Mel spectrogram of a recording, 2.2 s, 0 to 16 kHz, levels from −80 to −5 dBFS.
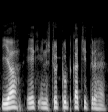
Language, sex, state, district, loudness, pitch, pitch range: Hindi, male, Jharkhand, Deoghar, -19 LUFS, 160 Hz, 145-170 Hz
